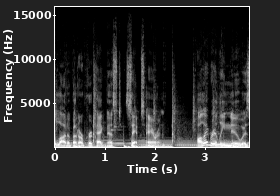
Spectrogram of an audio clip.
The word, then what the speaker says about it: Aran: In English, pronunciations vary from Aran to Aran, but in Metroid Prime 3 Corruption, we got the correct pronunciation from one of the voice actors, which is Aran.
